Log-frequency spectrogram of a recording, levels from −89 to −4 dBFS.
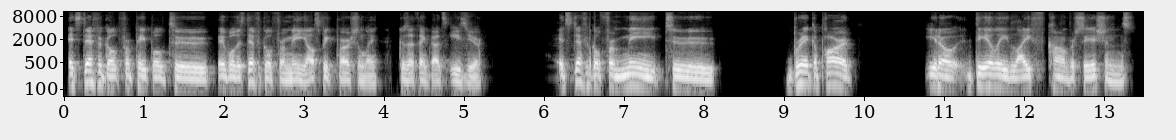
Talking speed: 140 wpm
